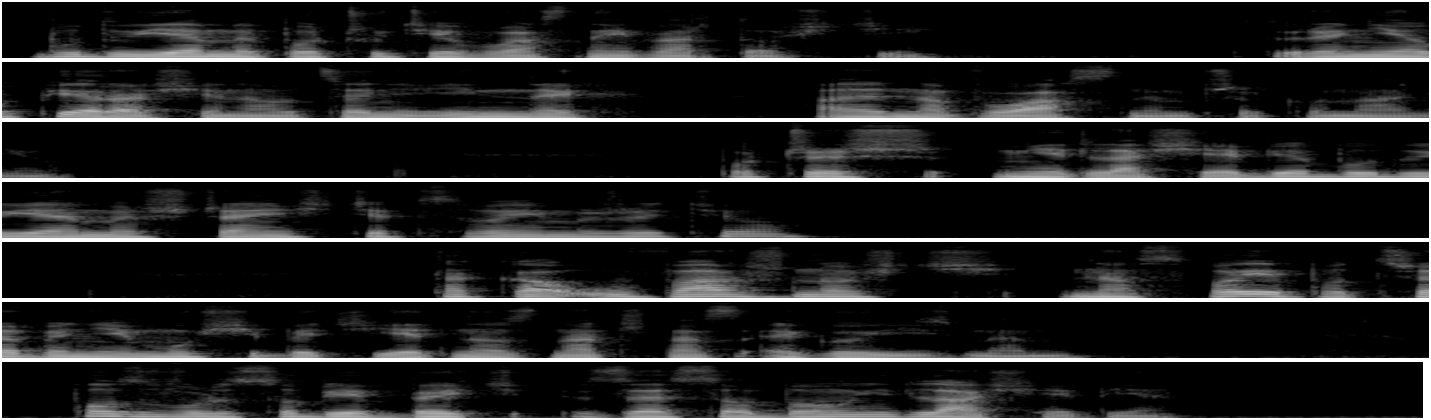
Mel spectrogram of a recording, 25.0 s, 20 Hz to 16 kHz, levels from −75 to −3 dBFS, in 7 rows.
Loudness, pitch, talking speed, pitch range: -33 LUFS, 110 Hz, 105 wpm, 95-120 Hz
